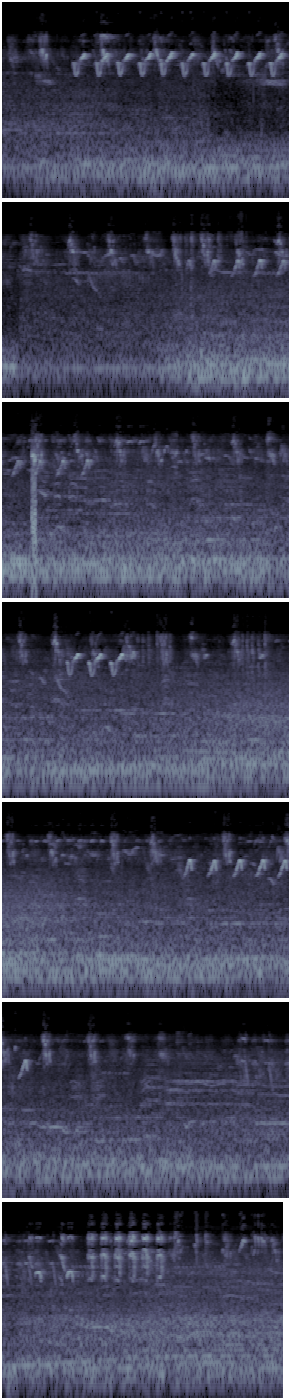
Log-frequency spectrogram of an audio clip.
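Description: A bird chirping in several bursts of quick, short high notes, each burst lasting a second or two, over a steady low rumble of background noise.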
